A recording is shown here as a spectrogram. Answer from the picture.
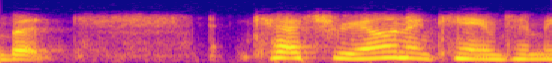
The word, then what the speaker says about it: Catriona: Catriona, is that how you say her name, Catriona? – Yes.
